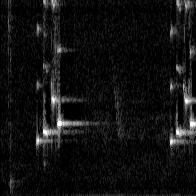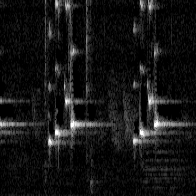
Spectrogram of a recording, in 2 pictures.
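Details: Goldfinch × canary hybrid uttering short rising twittery note groups, four bursts spaced one to two seconds apart with quiet between, from a recording meant to stimulate males to sing and teach young birds.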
